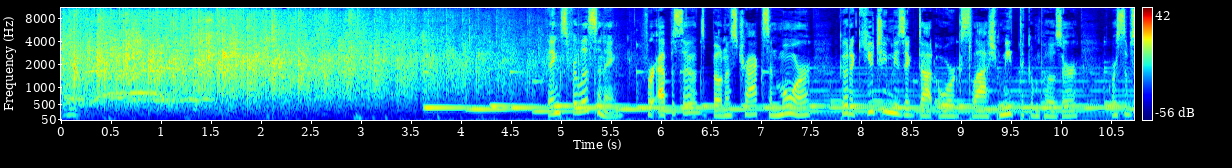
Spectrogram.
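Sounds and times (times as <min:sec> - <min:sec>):
audience applause: 0:00.0 - 0:04.9
speech: 0:04.9 - 0:10.7.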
